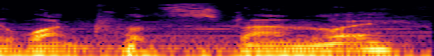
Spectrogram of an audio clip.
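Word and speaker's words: Wentworth-Stanley: This is Wentworth Stanley. I'm the fellow who has a hyphen in my name. The hyphen is silent, but I am anything but that.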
